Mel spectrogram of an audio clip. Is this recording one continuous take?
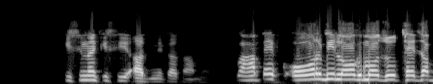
yes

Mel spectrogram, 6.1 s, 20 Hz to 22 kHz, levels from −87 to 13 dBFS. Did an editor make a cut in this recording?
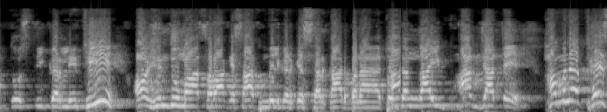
yes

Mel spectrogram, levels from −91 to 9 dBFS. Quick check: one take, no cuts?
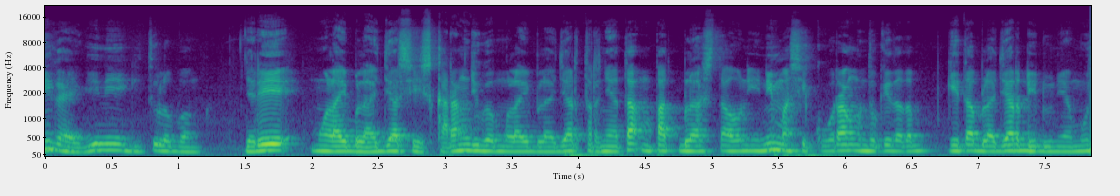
yes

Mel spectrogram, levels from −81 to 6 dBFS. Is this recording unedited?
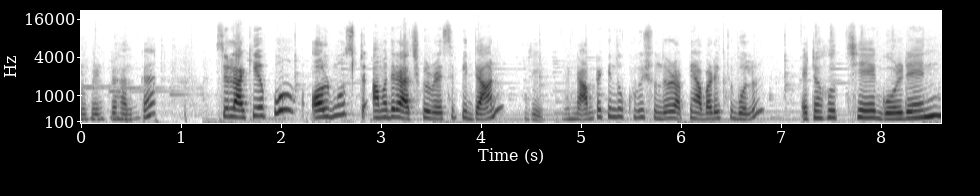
no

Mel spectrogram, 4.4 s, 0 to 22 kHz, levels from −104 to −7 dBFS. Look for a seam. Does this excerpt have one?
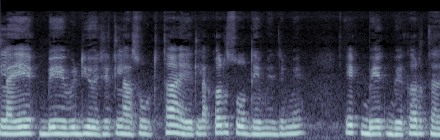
no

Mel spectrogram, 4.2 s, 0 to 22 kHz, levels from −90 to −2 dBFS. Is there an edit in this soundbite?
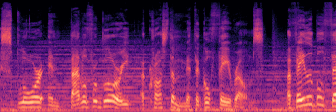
no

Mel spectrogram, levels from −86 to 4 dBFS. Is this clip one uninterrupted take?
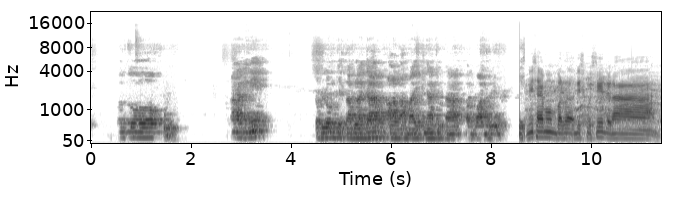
no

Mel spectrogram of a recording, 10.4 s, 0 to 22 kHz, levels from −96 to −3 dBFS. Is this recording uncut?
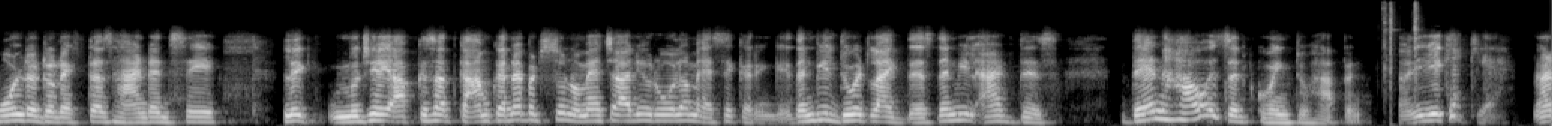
no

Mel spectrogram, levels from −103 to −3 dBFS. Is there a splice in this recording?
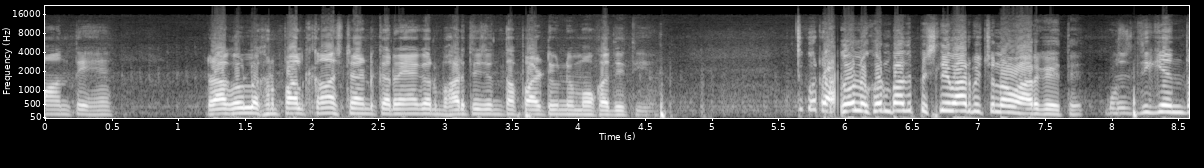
no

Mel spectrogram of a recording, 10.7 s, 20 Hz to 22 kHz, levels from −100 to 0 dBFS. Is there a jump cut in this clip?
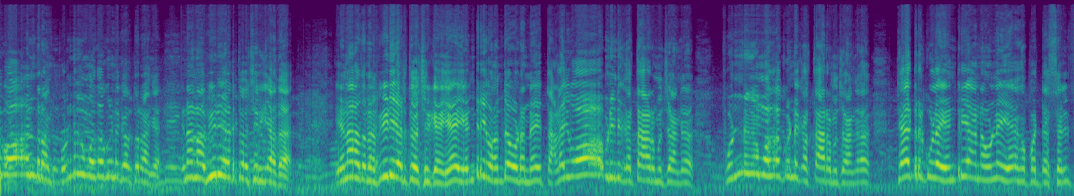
no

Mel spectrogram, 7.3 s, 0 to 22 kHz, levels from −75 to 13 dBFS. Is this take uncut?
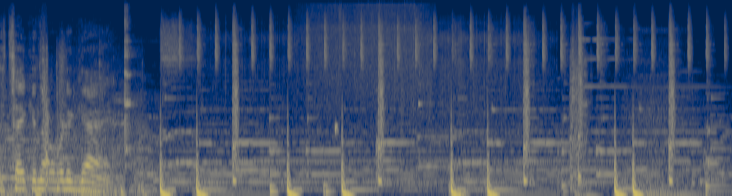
yes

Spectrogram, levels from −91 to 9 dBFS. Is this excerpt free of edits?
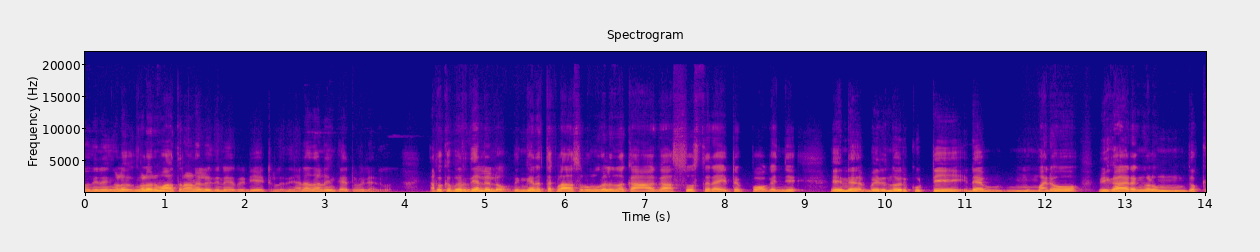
no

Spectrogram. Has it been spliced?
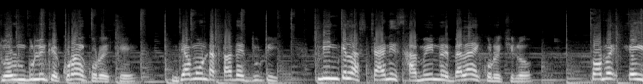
no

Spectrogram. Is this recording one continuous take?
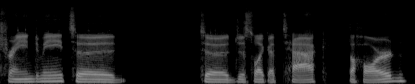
yes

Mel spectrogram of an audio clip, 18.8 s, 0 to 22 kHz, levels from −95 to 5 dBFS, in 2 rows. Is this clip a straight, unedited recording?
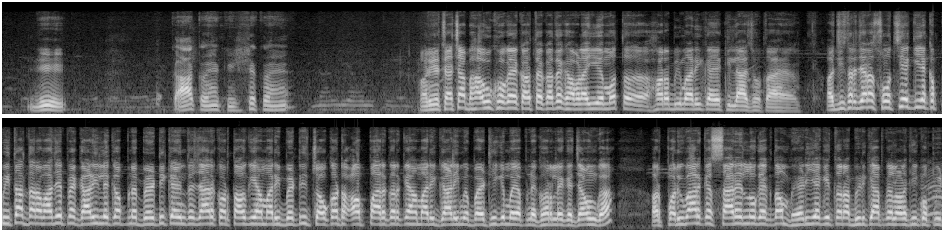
yes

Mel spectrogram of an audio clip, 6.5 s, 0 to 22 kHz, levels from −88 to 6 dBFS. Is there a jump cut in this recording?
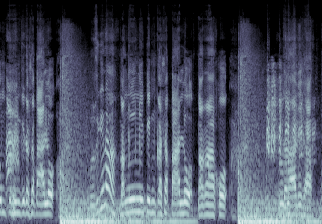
no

